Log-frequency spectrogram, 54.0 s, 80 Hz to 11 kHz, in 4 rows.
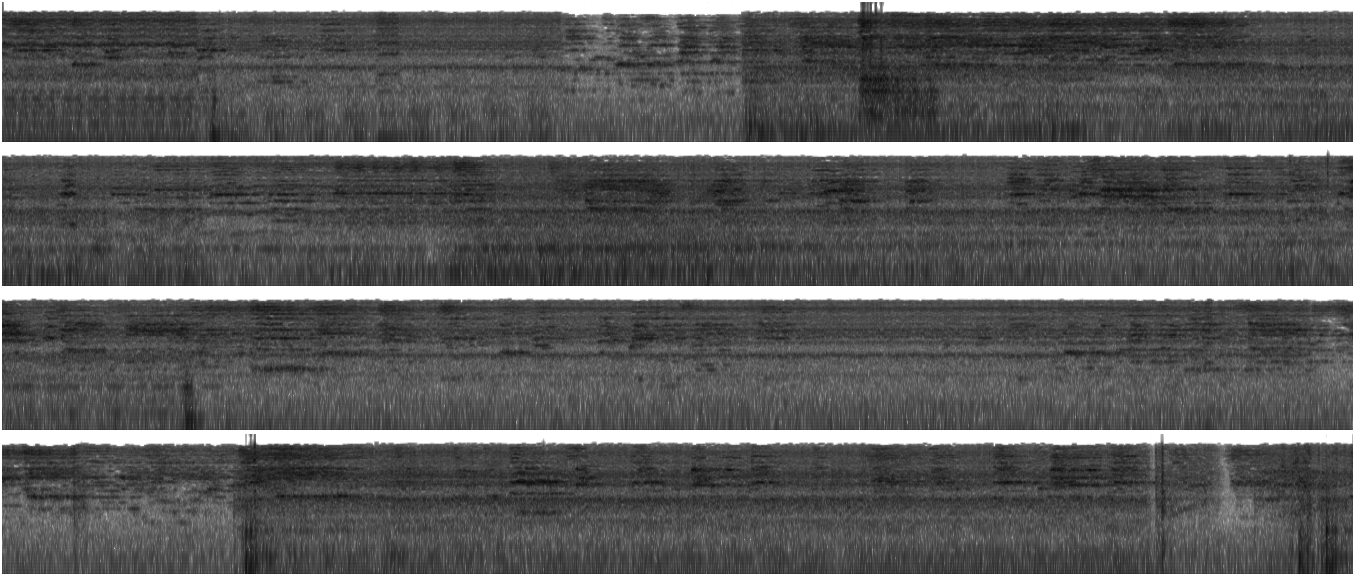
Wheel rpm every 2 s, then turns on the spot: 100, 80, 50, 40, 100, 90, 90, 80, 90, 100, 90, 90, 100, 70, 70, 80, 70, 70, 70, 60, 10, 70, 100, 100, 100, 90, 100.
none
